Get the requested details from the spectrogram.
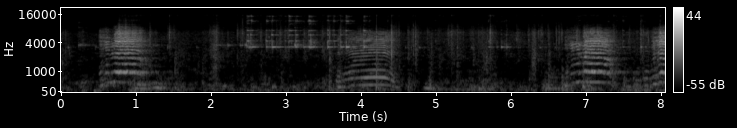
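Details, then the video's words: Beetal goats bleating: three loud, wavering, harmonic-rich bleats spaced about three seconds apart, the middle one bending downward, with faint high chirps and low rustling between calls. "Beetal Goats"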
